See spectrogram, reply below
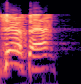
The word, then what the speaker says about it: Zarephath: He said, "Arise, go to Zarephath." In Hebrew, you don't pronounce the last H.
